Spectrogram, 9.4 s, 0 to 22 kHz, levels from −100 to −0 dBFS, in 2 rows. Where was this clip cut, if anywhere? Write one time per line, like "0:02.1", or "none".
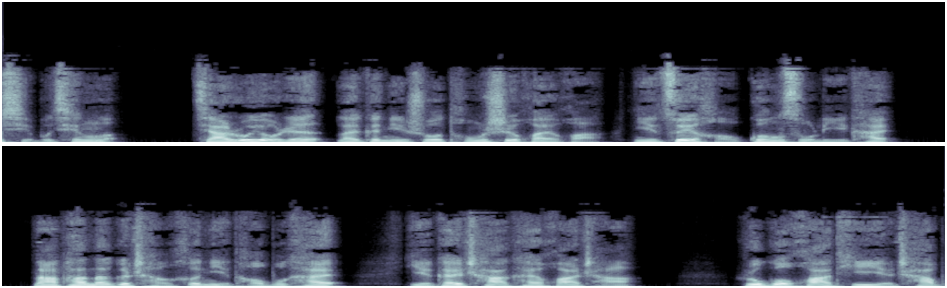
0:03.1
